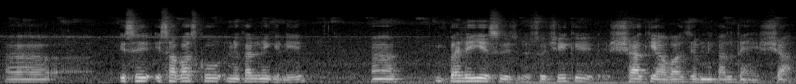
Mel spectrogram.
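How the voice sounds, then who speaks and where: A man gives a recorded language lesson at a middle pitch, sounding out each word slowly and repeating it several times. He pauses and hesitates often as he explains. A faint hiss of noise sits under his voice. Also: steady tone. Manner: slow, careful pronunciation drills with many hesitations. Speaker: language teacher.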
